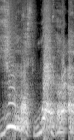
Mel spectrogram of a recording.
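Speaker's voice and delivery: ordinary delivery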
